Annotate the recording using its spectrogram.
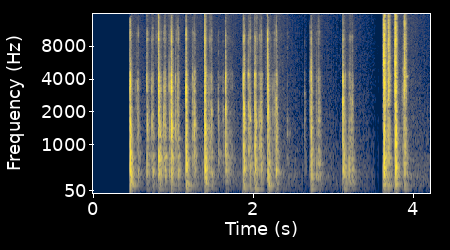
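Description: Computer keyboard typing: a run of quick key clicks in uneven clusters with short pauses, starting about half a second in.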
